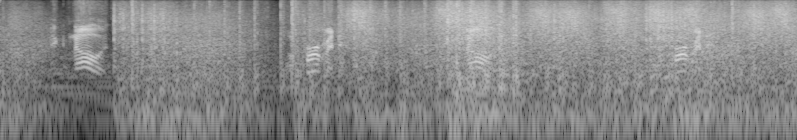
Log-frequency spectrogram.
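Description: Tank guns fire in rapid bursts.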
